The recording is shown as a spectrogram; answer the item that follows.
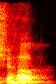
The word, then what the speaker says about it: Shahab: me a little bit yeah it's shahab it's correct shahab great amazing so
